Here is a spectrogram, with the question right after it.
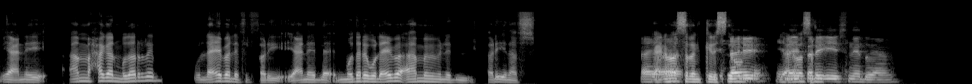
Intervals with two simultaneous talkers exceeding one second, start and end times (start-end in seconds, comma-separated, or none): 6.5-8.2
